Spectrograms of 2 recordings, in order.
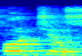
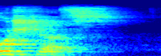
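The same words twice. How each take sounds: First: "otious" said with a clear T in the middle; pronounced with a T. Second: "osious" said as OH-shus, with SH in the middle; pronounced with SH. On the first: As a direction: say "otious" as OH-tee-us, keeping the T. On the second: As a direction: soften the middle of "osious" to a SH sound. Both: Shown as a demonstration. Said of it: "I don't know if it's otious or osious".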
